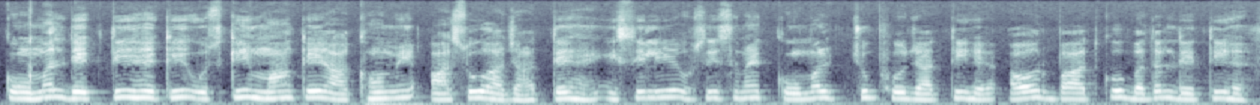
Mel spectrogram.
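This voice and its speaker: A woman's voice: on the low side, steady tone, takes it slowly, few pauses, warm tone, poor audio. A woman narrating a scripted family story as a storyteller.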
